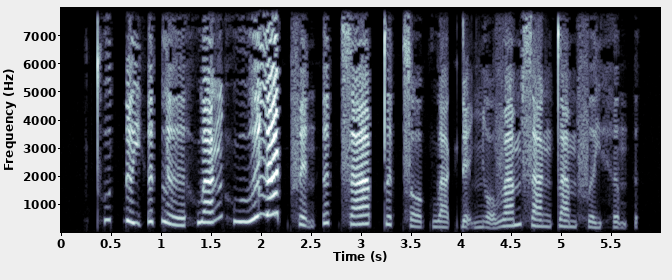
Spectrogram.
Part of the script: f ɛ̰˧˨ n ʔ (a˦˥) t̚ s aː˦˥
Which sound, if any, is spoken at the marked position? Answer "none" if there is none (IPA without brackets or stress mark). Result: ə˦˥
